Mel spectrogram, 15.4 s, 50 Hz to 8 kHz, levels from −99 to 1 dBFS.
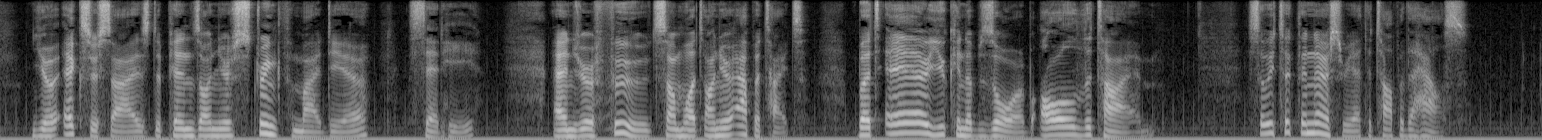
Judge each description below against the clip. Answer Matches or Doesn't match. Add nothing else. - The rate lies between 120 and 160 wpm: Matches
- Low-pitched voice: Doesn't match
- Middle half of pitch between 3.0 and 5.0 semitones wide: Doesn't match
